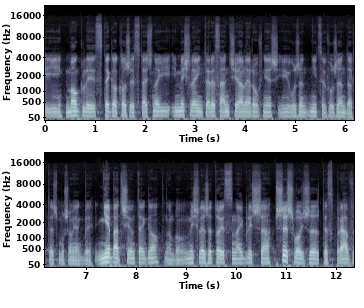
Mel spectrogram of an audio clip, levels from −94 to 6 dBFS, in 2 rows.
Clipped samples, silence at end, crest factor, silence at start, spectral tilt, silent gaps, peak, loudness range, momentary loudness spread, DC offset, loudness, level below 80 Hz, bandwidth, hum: under 0.1%; 0 s; 20 dB; 0 s; -5.5 dB/octave; none; 0 dBFS; 4 LU; 9 LU; under 0.1%; -20 LUFS; -44 dBFS; 16 kHz; none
